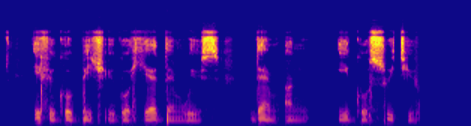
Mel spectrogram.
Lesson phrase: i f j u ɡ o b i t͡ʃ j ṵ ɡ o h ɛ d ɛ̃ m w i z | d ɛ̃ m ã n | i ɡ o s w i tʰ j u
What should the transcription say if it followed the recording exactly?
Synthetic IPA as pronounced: i f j u ɡ o b i t͡ʃ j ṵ ɡ o h i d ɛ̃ m w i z | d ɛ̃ m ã n | i ɡ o s w i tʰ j u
